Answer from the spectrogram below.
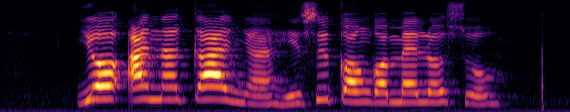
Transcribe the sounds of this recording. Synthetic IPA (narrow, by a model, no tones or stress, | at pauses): jɔʔanakaɲaɦiʂikɔŋɡɔmɛlɔʂɔ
